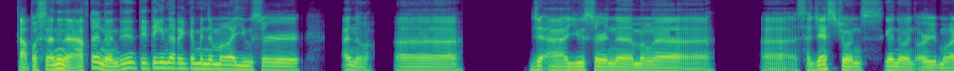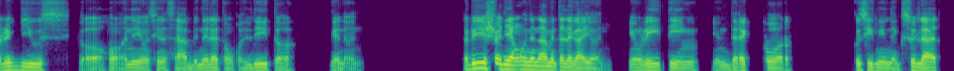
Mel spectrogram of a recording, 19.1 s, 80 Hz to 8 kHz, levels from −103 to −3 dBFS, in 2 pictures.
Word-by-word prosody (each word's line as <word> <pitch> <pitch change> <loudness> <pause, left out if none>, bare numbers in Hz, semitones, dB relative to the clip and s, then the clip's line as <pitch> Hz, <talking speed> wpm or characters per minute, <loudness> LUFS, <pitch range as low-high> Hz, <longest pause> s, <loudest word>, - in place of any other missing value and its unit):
tapos - - 0
ano 160 +4 +8
na, - - +5
after 190 -3 +3
no’n, 115 -3 +4 0.2
titingin 175 +1 +1
na - - +1
rin 170 -1 -1
kami 160 -1 +3
ng 155 - +3
mga 145 -2 +4
user 120 0 -2 0.7
ano, 110 -7 -2 0.2
ah, 105 -1 -2 0.7
diyaa 120 -3 +1
user 110 +1 +2
na 105 -1 +3
mga, 100 -1 +1 1.0
ah, - - -5
suggestions, 115 -2 0
gano’n 110 -4 +2
or 100 - 0
‘yung 95 -1 -2
mga 95 - +1
reviews 105 - -3 0.2
o - - -4
kung - - -5
ano 95 - -2
‘yung 95 - -6
sinasabi 85 -1 -5
nila 95 0 0
tungkol 85 +1 -9
dito, 100 -2 -3 0.3
gano’n. - - -8 1.0
Pero - - -3
usually, 170 -4 +5
ang 135 -1 +6
una 130 - +4
namin 115 -2 +3
talaga 105 -3 +3
‘yon, 90 -1 -4 0.2
‘yung 95 - -2
rating, 100 -2 -2 0.2
‘yung 90 - -7
direktor, 95 0 -2 0.6
kung - - -1
sino 100 -3 0
‘yung 90 - -2
nagsulat 100 -1 +2
105 Hz, 155 wpm, -22 LUFS, 100-130 Hz, 1.0 s, ano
